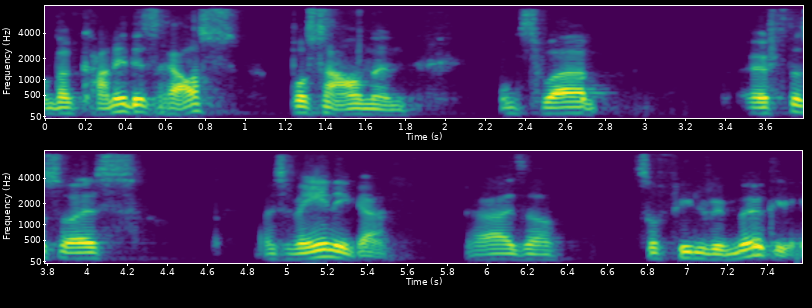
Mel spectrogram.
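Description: A man talks very slowly in a fairly low pitch with ordinary pitch variation. His loudness swings widely, and long, frequent pauses break up his speech. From Austria. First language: English (speaking German). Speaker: sales trainer. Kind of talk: interview.

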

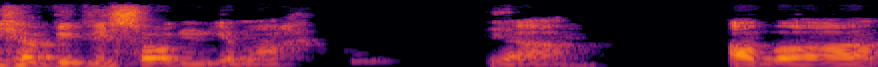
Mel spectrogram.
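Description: Monotone and flat, a man's fairly high-pitched voice carries a dark, mellow tone. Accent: Arabic. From Iraq, Baghdad (Kurdish). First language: Arabic (speaking German). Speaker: refugee. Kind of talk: personal testimony interview. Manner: halting, repeats words.

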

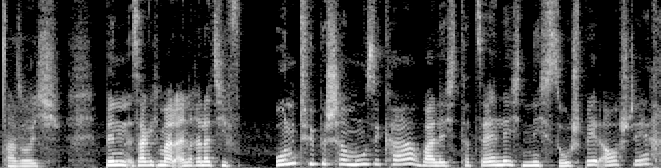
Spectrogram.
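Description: A woman's high-pitched voice shows ordinary pitch variation at a moderate pace. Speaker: singer and songwriter. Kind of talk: casual interview chat.

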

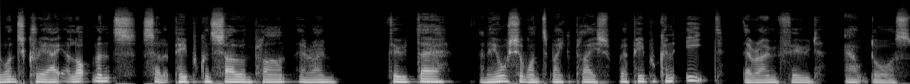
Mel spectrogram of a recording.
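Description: A man speaks at a moderate pace in a normal speaking voice with a medium pitch. The recording is very clean with a silent background and a dry, close sound with no echo. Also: fairly even intonation. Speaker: podcast presenter. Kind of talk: scripted news reading. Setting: studio. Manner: formal, clear.

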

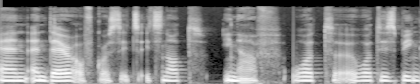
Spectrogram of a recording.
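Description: A woman speaks at medium pitch with a Polish accent. Her pace is fairly slow, and the sound is dry and close with no echo. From Poland, Warsaw. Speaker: senior migration policy analyst. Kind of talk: podcast interview. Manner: hesitant, many fillers and repetitions.

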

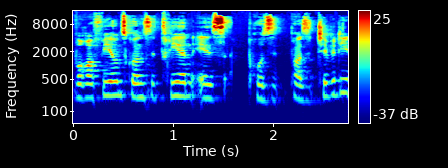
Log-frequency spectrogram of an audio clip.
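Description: A woman's flat, monotone delivery. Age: 20s. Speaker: journalist and association founder. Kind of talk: interview.

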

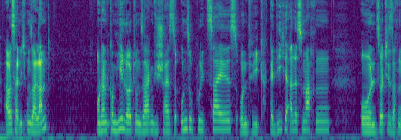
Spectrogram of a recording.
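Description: This man has an unremarkable speaking voice, pitched fairly high. He talks at a fairly quick pace with ordinary pitch variation. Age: 30s. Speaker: podcast host and American football player. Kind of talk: casual chat.

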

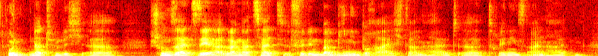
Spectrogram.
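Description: Ordinary pitch movement in a somewhat breathy voice. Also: man, medium pitch for a man, moderate pace. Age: 40s. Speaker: youth football coach. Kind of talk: interview.

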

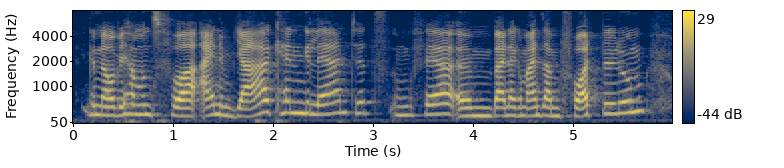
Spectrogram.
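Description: Moderate pace and ordinary pitch variation from a woman's high voice. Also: hardly any pauses. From Germany. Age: young. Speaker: journalist and photographer. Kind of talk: casual interview chat.

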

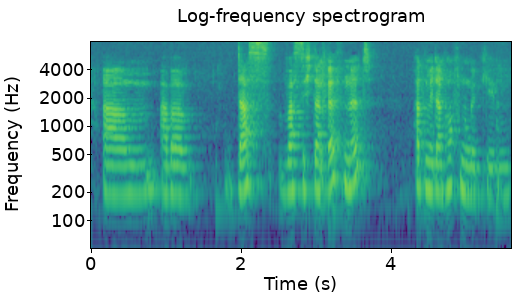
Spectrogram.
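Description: A woman speaks very slowly at medium pitch in a monotone, flat delivery with long, frequent pauses. Audible room echo surrounds her voice. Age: 20s. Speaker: dancer and graphic designer. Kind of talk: casual interview.

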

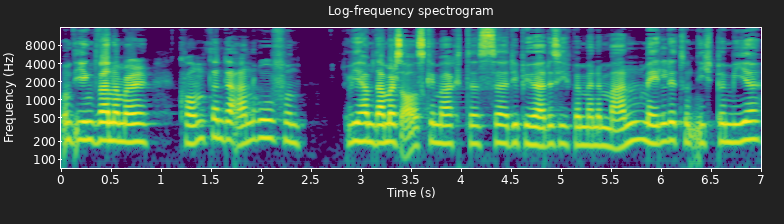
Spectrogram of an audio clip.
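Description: Monotone, flat intonation marks this woman's medium-pitched speech at a moderate pace. The recording is very clean, with a silent background. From Austria, Carinthia. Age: 40s. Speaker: adoptive mother. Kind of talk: podcast interview.

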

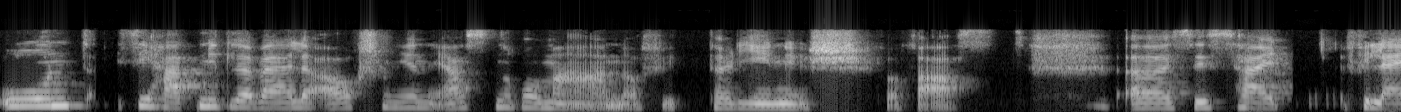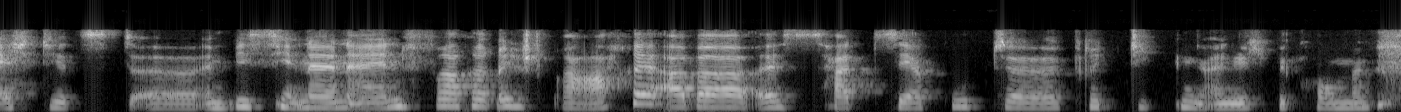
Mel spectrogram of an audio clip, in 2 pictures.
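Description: With ordinary pitch variation, the talking proceeds at a fairly slow pace. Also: woman, medium pitch for a woman. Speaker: author and literary scholar. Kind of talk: interview. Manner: hesitant, many fillers.

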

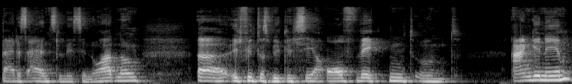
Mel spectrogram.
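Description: A man with a fairly high pitch speaks in a somewhat breathy voice with fairly even intonation. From Austria, Vienna. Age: 30s. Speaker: PhD student in chemistry. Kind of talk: casual chat. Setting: at home at dining table.

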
